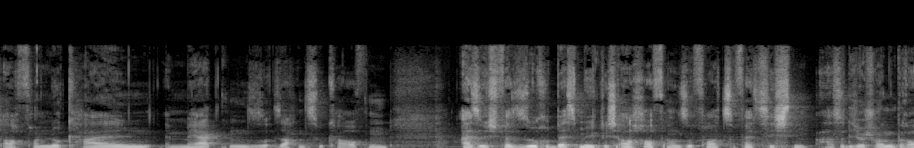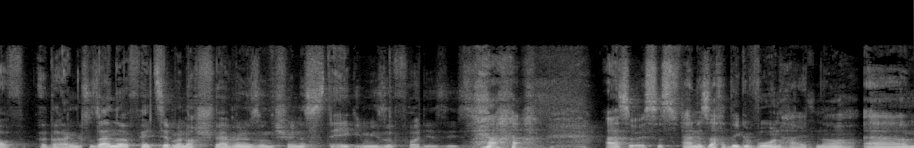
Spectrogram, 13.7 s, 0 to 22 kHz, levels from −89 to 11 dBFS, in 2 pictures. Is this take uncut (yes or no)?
no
